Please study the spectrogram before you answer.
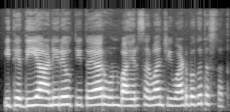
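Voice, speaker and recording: Woman storyteller, high voice, steady expressive reading. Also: brisk. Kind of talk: storybook narration.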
